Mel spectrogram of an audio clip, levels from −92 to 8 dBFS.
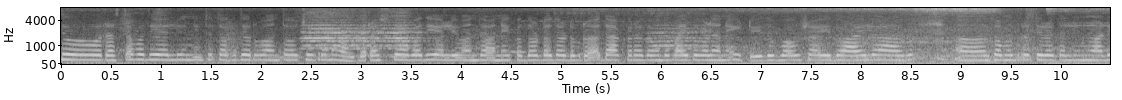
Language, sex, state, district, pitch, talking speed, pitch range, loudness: Kannada, female, Karnataka, Bellary, 250 Hz, 135 wpm, 245-260 Hz, -16 LUFS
